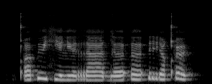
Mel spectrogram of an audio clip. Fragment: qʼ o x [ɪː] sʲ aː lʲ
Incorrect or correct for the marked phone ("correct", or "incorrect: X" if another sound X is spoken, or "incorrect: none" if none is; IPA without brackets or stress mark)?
incorrect: yː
